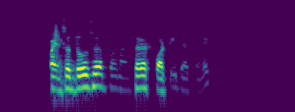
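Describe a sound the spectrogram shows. A young man speaks calmly into a microphone, as if over an online call.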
